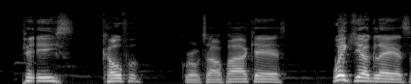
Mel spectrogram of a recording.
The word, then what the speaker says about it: Kofa: I am your host, Kofa, K-O-F-A, not coffee, not kufu, not Kofi, or any variation thereof. Kofa rhymes with sofa. Easy to say, easy to spell.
